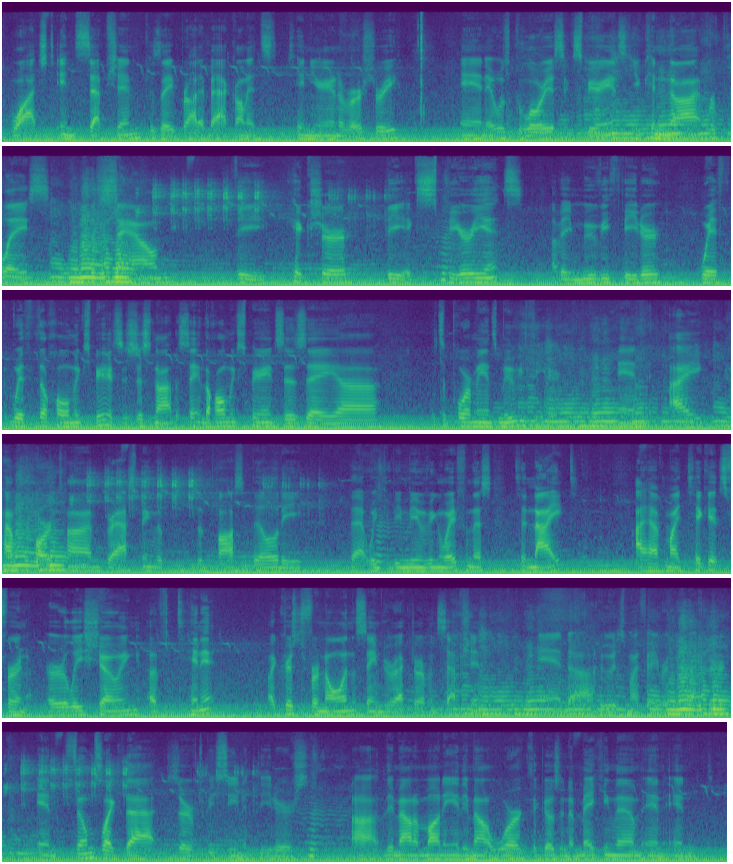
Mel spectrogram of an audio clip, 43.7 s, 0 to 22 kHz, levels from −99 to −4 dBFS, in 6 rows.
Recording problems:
electrical hum; loud; throughout; 50 Hz, 5 dB below the speech
wind noise on the microphone; occasional gusts; 20 dB below the speech

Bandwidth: 16 kHz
